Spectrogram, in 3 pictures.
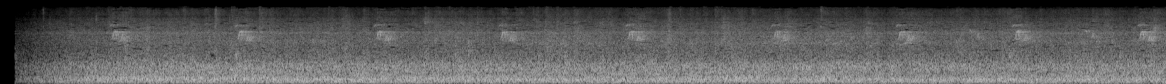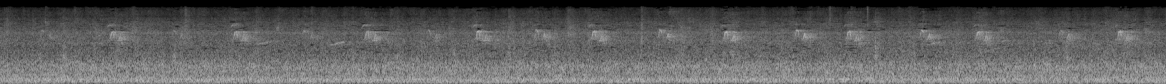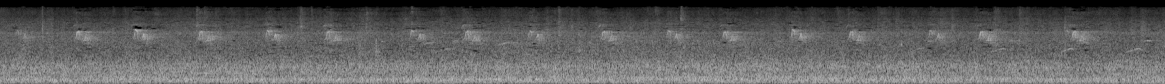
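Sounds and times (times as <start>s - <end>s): bird high chirp: 32.6s - 34.9s.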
